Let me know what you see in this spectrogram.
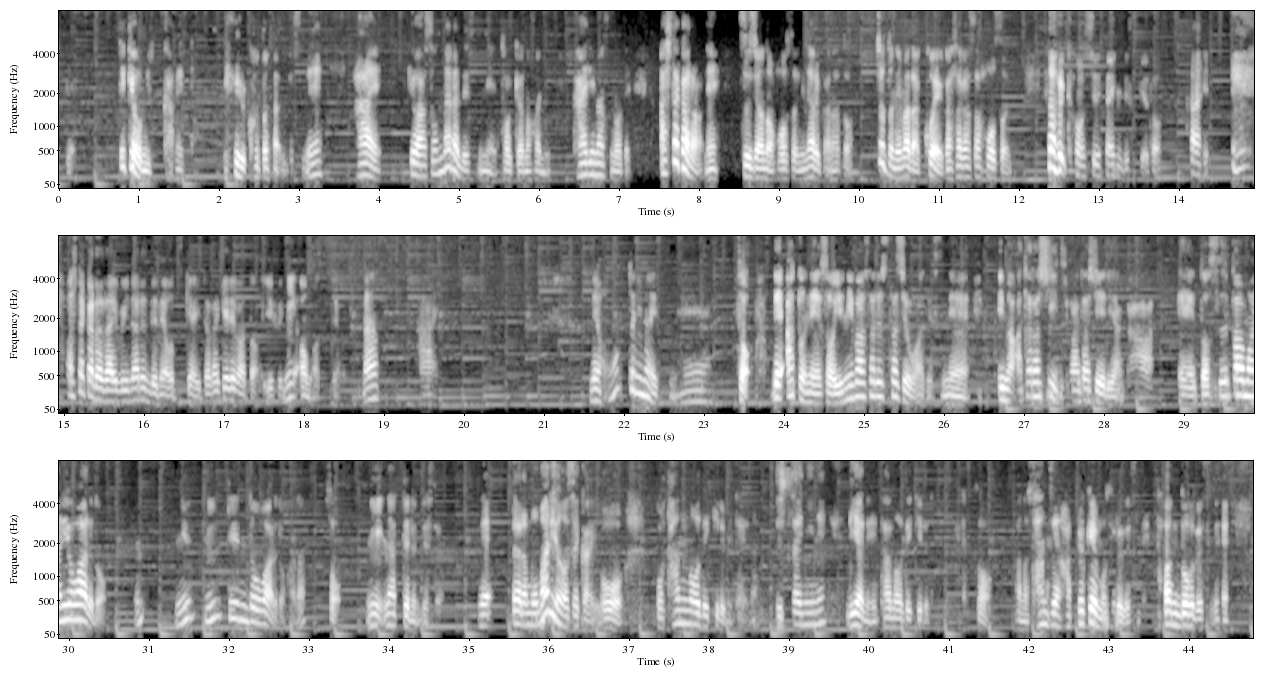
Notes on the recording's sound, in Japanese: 真夜中のUSJ：ユニバーサルスタジオジャパン入口から。今日も、大阪旅行中のため、残念ながら収録で・・・。行き当たりばったりで収録となりました。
